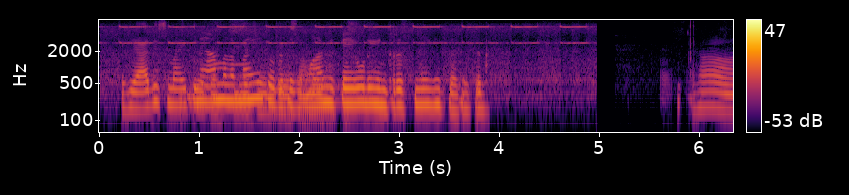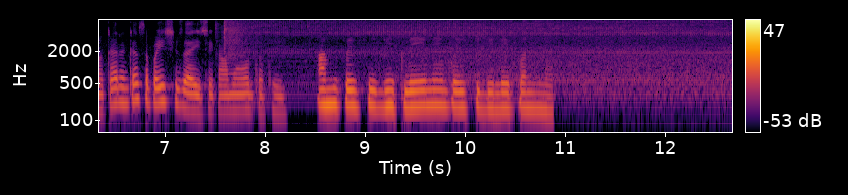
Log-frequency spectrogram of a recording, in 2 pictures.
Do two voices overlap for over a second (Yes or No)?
Yes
